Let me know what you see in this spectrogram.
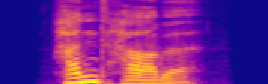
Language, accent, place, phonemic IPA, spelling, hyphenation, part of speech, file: German, Germany, Berlin, /ˈhantˌhaːbə/, Handhabe, Hand‧habe, noun, De-Handhabe.ogg
- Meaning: 1. handle 2. hold, action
